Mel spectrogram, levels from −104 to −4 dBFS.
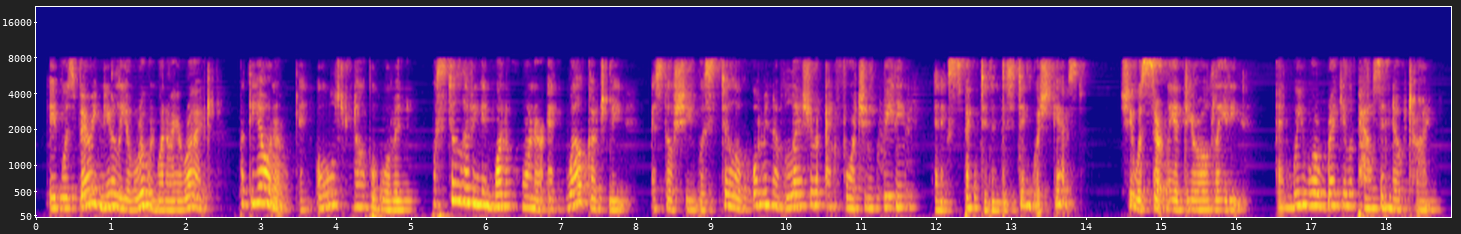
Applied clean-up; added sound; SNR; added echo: neural mask model DeepFilterNet 3.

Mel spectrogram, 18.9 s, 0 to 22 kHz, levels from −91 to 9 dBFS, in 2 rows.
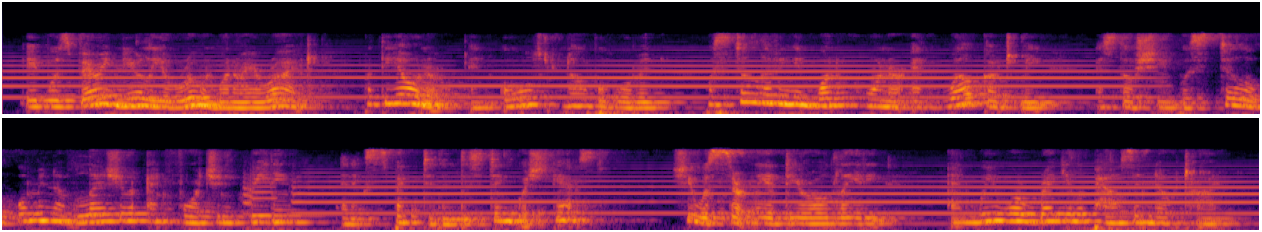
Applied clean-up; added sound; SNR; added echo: none; Trumpet; 11 dB; reverberation time 0.6 s.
